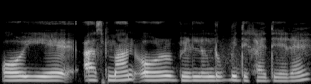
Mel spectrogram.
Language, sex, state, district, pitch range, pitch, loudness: Hindi, female, Arunachal Pradesh, Longding, 185-195 Hz, 185 Hz, -19 LUFS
